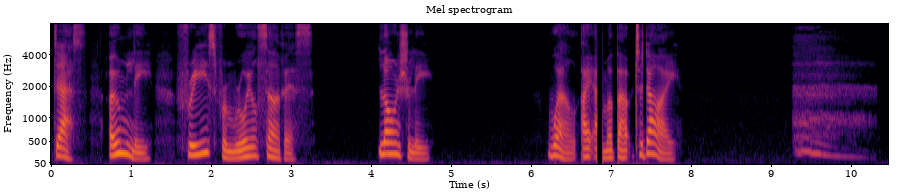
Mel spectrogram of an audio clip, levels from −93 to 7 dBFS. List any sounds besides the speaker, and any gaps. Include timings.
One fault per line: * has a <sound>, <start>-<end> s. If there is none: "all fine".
* has a dropout, 6.8-6.9 s
* has a sigh, 9.2-10.3 s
